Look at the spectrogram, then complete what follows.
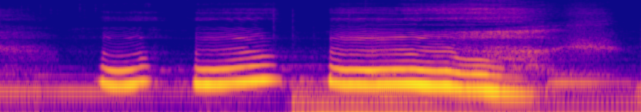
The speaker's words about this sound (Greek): Ήθελε μόνο να κοιμηθεί αφού δεν είχε ξεκουραστεί. Όλη τη μέρα χασμουριόταν.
